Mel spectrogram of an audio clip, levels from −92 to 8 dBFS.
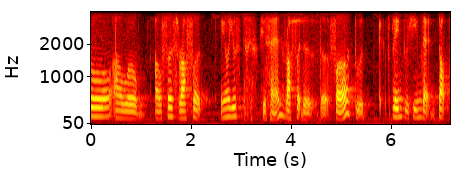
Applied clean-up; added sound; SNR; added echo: none; none; none; none.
